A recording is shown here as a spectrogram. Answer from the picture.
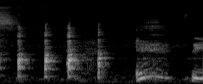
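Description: A man's laughter tailing off in a few short, fading bursts about a quarter second apart, followed by a brief voiced sound near the end.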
